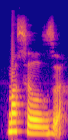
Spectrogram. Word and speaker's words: muscles: Realmente la última S que se añade para formar el plural de esa palabra es casi como una Z. Muscles. Muscles. Entonces no son muscles. Muscles.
